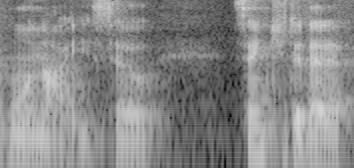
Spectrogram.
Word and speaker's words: Horney: pronouncing it wrong so it's not Karen horny as I thought but Karen hornai so thank you to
